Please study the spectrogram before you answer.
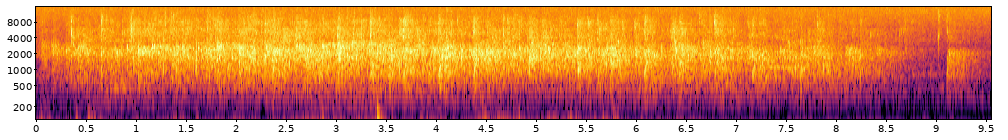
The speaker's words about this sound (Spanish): Dan un fuerte aplauso al Señor.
